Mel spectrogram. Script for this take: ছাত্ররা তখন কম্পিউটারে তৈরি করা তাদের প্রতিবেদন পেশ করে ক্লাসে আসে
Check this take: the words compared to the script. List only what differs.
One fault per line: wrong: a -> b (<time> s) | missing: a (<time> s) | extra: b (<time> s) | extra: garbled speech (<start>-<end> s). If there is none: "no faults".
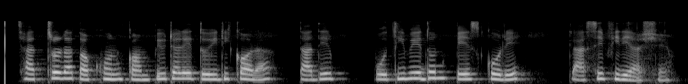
extra: ফিরে (6.1 s)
